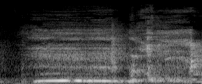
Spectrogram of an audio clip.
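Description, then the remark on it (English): A person coughs after choking when something went down the wrong tube, a strained, groaning throat sound followed by a few harsh, raspy coughing bursts, fairly loud and without any speech. “All right, that's bad. Wrong tube.”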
